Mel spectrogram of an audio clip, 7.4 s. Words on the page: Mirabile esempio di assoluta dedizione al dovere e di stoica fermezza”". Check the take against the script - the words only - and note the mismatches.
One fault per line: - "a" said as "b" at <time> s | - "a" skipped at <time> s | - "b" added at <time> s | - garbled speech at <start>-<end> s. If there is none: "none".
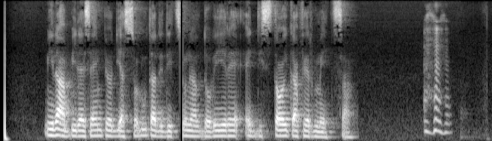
none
